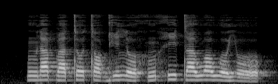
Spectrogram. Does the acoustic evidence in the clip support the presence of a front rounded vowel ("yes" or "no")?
no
